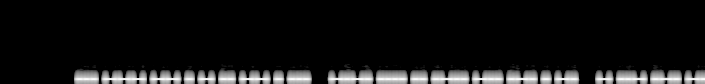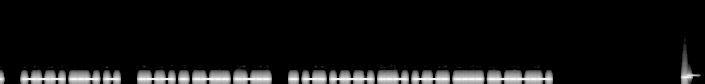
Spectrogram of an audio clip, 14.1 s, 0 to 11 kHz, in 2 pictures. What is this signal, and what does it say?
Morse code, heard as a keyed tone, about 34 wpm, 700 Hz. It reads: SOMETIMES CHILDREN TURN OUT WELL ENOUGH.
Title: Sentences from Top 600 Words 35wpm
